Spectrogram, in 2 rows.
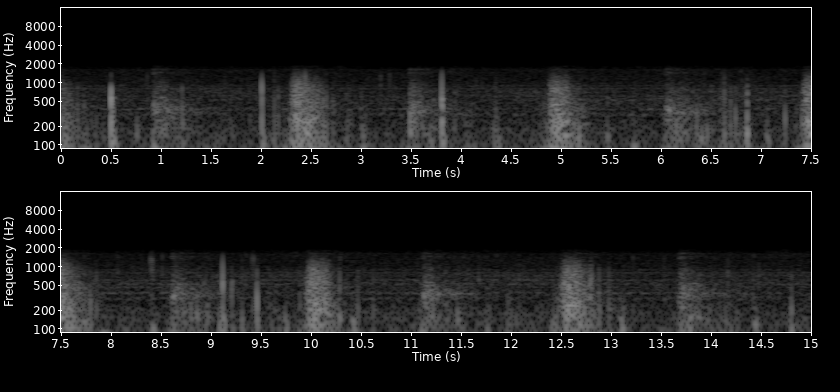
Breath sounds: Inhalation: 2.20-2.80 s, 4.80-5.33 s, 7.39-7.92 s, 9.92-10.46 s, 12.42-13.07 s
Exhalation: 0.85-1.32 s, 3.41-4.00 s, 5.97-6.95 s, 8.51-9.61 s, 11.07-11.76 s, 13.69-14.38 s
Crackles: 5.97-6.95 s, 8.51-9.61 s

